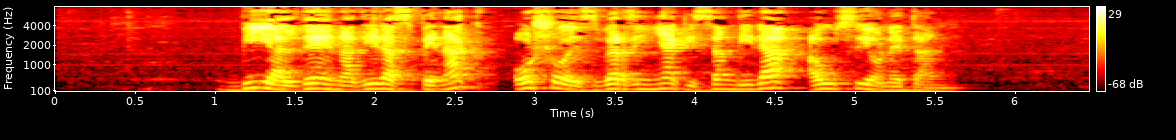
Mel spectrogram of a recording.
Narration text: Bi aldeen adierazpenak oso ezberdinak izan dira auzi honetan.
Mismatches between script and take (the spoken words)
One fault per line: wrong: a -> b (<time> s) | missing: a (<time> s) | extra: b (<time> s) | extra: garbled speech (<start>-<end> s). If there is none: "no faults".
no faults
